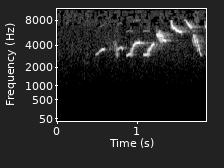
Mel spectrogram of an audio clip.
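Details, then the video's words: Double-collared seedeater singing in the Tui Tui song style, recorded with rain sound: a quick series of six or seven thin, rising whistled notes, each sweeping upward and climbing higher through the phrase. "Coleiro Tui Tui - Com Som De Chuva"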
